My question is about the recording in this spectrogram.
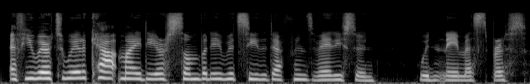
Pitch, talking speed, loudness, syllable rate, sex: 230 Hz, 215 wpm, -19 LUFS, 6.2 syllables/s, female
